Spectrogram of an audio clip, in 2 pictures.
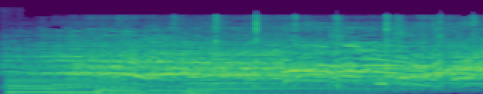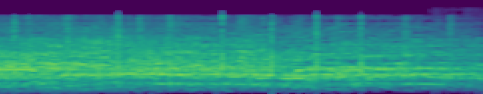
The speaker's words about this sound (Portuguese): meu bairro da Vila Madalena aqui parece final de Copa do Mundo, assim, tá? Tô ouvindo ao longe aqui também.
